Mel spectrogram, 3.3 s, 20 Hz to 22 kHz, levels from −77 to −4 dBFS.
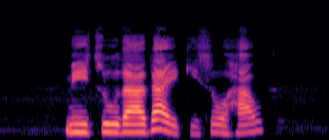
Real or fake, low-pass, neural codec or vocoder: real; 10.8 kHz; none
